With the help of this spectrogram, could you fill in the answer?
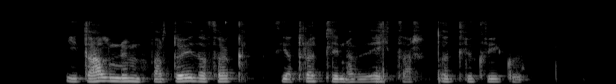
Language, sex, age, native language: Icelandic, male, 40-49, Icelandic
